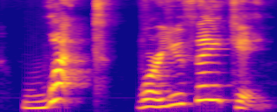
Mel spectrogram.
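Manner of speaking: stress landing on first word "what". Saying one question different ways, stress on first word "what". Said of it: "with the emphasis on the first word".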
